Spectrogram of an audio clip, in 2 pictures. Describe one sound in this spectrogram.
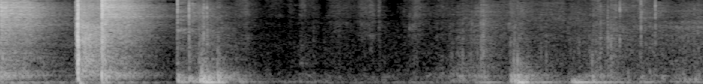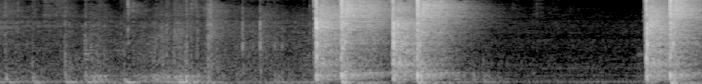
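Compressed air hisses from a staple gun after each shot.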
